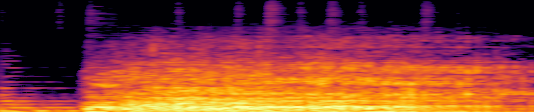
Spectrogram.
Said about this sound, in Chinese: 琪琪听到了一阵吼声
